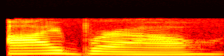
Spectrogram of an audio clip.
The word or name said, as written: eyebrow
